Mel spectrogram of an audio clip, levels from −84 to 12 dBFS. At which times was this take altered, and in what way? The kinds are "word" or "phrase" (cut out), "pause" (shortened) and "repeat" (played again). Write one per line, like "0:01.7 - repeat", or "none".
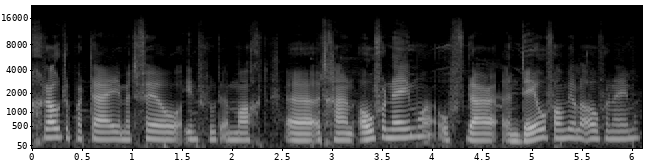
0:01.5 - word
0:02.5 - pause
0:04.7 - word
